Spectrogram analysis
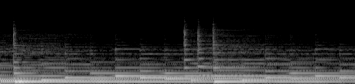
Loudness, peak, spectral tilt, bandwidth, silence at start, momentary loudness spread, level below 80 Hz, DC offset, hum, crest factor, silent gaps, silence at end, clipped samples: -22 LUFS; -6 dBFS; -10.5 dB/octave; 5.4 kHz; 0 s; 6 LU; -56 dBFS; under 0.1%; none; 14 dB; none; 0 s; under 0.1%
